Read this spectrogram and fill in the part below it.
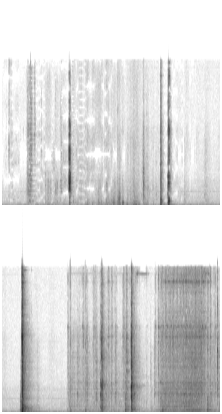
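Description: A sewing machine stitches an unlined Wiksten Unfolding Jacket in short, quiet bursts with pauses between, then settles into a longer continuous run at the end.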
